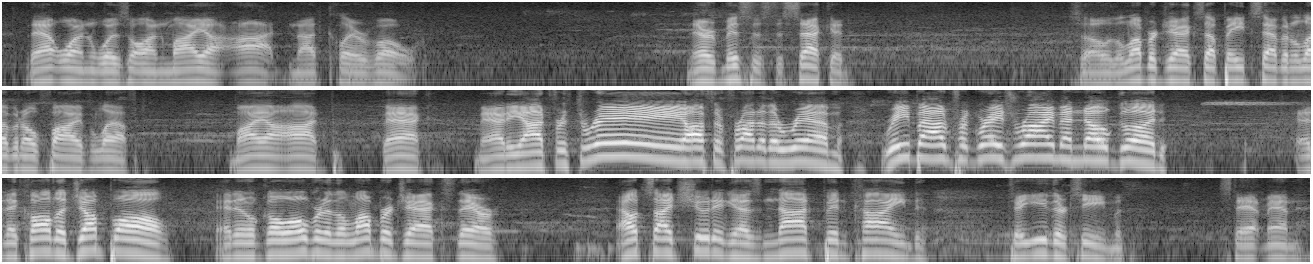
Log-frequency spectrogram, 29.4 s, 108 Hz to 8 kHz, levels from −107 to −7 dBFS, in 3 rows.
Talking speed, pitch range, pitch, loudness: 130 wpm, 130-185 Hz, 145 Hz, -22 LUFS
